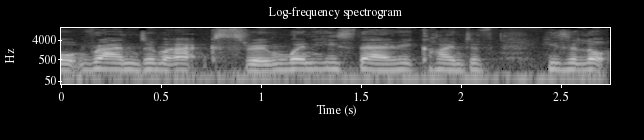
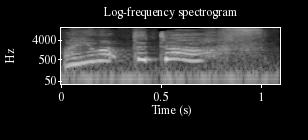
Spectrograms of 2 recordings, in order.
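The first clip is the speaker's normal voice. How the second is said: high cheeky voice. Retold or imitated. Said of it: "So I went".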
